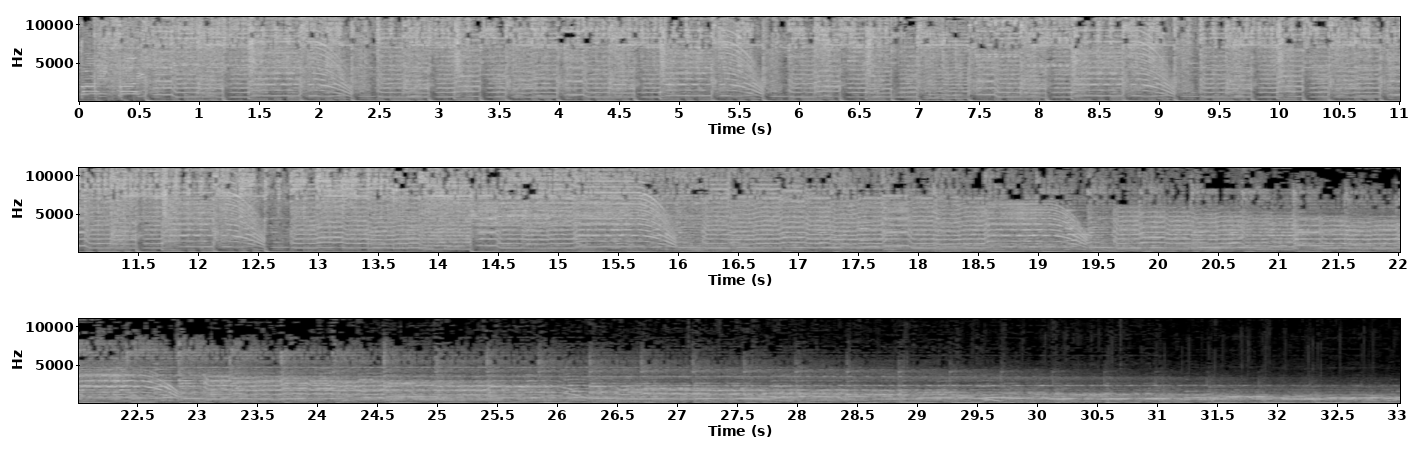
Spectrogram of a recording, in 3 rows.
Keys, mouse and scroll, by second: 0.4-3.7 drag, 3.7 z, 4.0 click, 5.5 right click, 5.8 click, 18.3 click, 19.3 right click, 20.1 click, 20.7 space, 20.8 click, 21.0 space, 21.6 click, 22.8-24.2 drag, 25.1 ctrl+z, 26.0-31.0 drag, 31.6 ], 31.8-33.0 drag.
